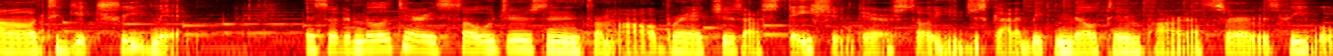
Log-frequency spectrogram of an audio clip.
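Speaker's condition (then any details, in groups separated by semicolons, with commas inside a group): No condition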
